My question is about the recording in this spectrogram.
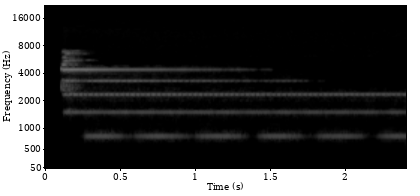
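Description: A metal singing bowl struck once with a striker about a tenth of a second in, ringing on in several tones. The higher tones die away within two seconds while the lowest one wavers in a slow pulse. The bowl is rung to close the meditation.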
